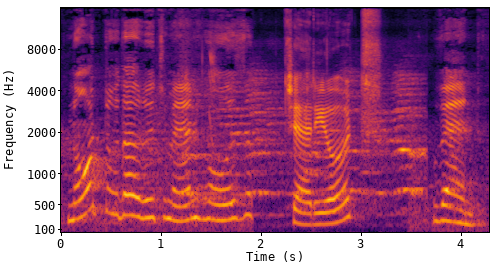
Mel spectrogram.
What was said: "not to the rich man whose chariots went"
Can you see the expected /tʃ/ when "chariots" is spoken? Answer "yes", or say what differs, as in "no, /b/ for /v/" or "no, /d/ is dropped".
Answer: yes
